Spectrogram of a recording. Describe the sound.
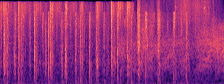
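People running away on foot: rapid running footsteps in a brisk, even patter of many sharp steps, loud at first and growing denser and slightly softer toward the end.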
